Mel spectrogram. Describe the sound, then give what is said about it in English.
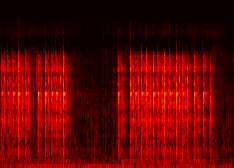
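A radio station call signal from someone calling the station: a harsh, rapid rattling buzz sounds in two bursts of just over a second each, split by a short pause, fairly loud with no voices. “Somebody calling the station. Wait till I answer the signal.”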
